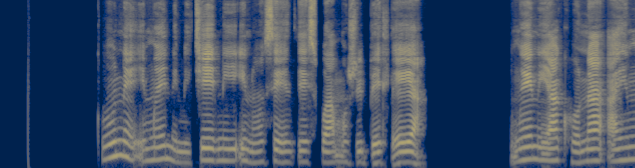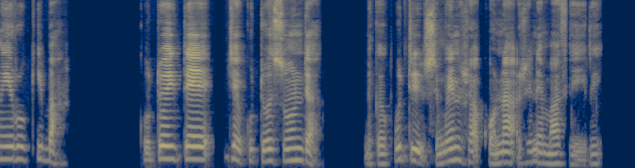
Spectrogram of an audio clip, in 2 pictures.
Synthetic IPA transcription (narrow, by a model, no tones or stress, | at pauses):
kune̞ʔḭmwe̞nimit͡ʃe̞niino̞seːnzeswamuʐibʱe̞ɮe̞ja | imwe̞nijakʰo̞naʔa̰imwirukiɓa | kuto̞itet͡ʃe̞kuto̞sunda̰ | neɡe̞kutiʐimwe̞niʐa̰kʰo̞naʐine̞mavḭːri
